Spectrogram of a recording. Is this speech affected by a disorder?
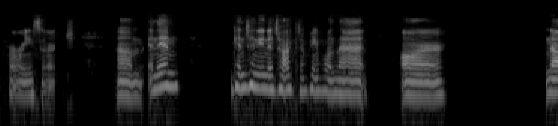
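Yes: ALS; slow progressing form.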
